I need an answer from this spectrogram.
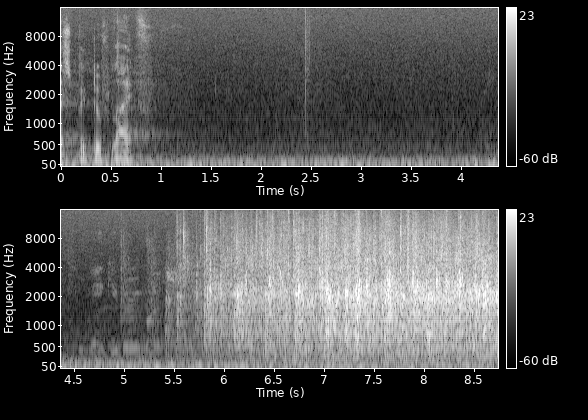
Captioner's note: applause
